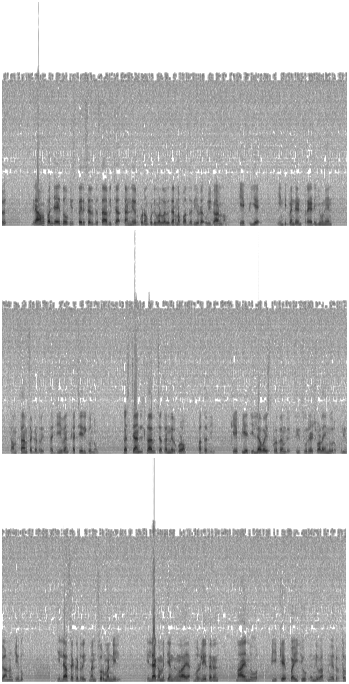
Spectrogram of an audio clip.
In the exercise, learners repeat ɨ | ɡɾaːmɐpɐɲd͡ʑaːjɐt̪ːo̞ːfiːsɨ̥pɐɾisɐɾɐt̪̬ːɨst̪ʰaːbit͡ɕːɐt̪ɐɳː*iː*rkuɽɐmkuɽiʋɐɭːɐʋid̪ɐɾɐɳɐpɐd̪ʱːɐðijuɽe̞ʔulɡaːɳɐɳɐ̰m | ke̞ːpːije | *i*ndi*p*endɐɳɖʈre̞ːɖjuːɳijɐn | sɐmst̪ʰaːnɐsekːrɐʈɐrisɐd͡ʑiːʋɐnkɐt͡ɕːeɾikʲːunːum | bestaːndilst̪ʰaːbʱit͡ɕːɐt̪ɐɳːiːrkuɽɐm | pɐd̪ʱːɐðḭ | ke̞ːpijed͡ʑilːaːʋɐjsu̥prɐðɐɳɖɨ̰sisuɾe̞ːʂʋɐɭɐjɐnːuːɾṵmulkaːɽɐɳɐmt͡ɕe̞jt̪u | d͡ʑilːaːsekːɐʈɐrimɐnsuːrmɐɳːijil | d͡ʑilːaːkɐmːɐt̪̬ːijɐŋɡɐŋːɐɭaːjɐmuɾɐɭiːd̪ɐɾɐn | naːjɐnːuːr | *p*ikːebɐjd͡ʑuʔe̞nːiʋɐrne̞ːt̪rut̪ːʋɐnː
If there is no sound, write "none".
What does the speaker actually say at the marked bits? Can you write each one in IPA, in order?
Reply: iː, i, p, p

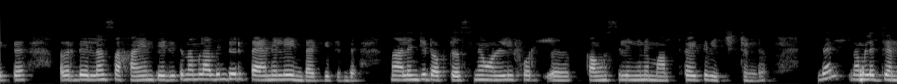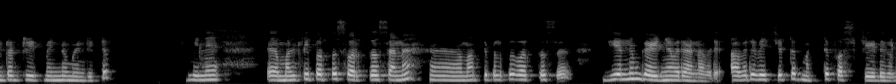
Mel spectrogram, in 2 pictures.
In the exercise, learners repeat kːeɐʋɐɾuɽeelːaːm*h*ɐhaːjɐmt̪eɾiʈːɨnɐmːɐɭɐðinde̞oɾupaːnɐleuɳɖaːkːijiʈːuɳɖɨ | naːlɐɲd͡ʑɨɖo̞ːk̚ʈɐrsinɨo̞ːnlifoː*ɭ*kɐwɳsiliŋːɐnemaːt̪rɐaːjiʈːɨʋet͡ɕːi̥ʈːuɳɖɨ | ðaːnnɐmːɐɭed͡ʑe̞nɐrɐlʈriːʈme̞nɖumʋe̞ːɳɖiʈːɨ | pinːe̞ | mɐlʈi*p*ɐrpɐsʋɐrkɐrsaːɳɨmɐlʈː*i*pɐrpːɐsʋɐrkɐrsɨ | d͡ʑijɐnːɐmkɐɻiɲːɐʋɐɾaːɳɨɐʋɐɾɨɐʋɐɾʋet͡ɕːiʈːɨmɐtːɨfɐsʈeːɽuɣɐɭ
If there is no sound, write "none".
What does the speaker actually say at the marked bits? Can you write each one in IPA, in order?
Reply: s, r, p, i

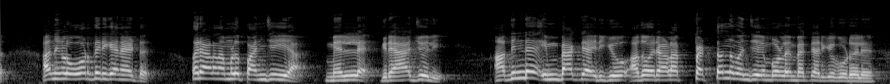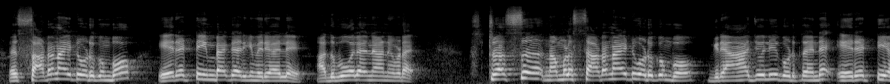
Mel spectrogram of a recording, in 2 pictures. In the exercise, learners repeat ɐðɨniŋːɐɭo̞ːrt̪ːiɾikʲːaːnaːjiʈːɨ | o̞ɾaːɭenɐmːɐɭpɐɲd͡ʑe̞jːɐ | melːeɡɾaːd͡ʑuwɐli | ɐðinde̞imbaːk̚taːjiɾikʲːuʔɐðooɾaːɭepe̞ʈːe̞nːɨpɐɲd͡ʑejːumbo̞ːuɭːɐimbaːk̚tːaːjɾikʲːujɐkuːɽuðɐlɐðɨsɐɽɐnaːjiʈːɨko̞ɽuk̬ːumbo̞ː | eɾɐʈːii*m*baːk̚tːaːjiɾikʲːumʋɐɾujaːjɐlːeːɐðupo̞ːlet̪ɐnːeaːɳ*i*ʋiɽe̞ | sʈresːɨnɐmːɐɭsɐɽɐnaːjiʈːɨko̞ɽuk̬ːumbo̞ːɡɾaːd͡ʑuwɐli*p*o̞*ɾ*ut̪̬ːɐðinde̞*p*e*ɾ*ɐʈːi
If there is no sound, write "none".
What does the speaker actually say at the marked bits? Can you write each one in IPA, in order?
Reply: m, i, k, ɽ, ʔ, ɾ

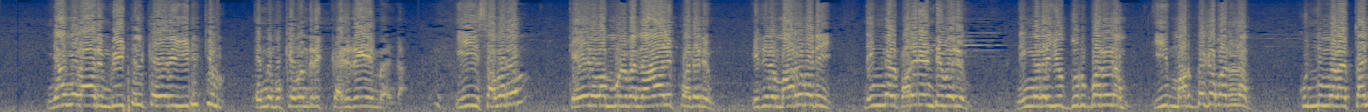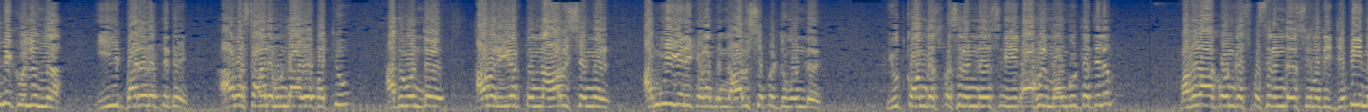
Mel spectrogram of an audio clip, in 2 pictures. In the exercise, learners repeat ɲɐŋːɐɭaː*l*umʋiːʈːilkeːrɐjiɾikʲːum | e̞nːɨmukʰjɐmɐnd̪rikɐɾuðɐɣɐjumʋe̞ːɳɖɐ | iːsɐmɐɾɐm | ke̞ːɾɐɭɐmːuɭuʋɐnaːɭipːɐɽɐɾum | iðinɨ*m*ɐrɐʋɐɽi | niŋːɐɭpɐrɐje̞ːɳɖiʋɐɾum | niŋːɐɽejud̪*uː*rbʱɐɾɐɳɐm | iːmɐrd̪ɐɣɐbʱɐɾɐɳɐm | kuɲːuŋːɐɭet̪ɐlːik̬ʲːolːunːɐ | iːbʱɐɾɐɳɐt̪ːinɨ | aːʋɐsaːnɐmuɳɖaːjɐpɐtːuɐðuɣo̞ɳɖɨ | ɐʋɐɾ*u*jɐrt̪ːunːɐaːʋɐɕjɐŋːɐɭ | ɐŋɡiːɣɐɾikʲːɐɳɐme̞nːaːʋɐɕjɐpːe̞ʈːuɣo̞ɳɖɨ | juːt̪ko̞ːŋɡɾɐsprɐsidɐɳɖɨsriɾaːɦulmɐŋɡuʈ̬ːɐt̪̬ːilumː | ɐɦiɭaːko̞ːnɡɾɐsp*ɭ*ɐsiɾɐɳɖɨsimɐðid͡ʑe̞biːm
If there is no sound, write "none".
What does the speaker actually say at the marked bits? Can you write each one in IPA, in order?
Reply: ɾ, m, u, u, r

